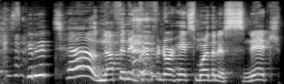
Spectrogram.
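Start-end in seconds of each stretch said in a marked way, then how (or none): 0.0-1.0 laughing. Real, not acted. Laughing echo.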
